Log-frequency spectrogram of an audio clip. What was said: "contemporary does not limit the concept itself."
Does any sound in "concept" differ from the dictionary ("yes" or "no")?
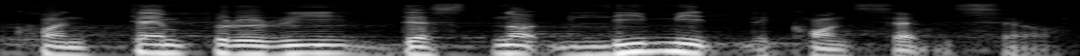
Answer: yes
